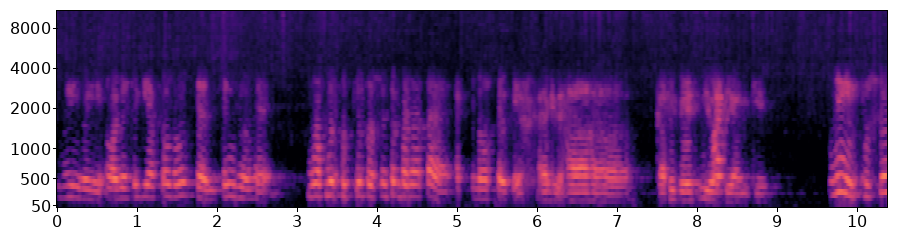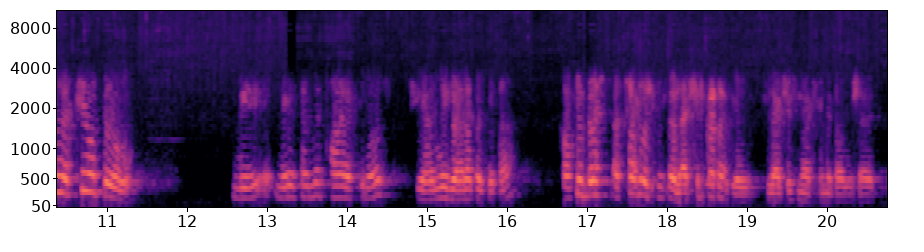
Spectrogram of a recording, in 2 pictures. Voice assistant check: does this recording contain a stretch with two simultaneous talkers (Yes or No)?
Yes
